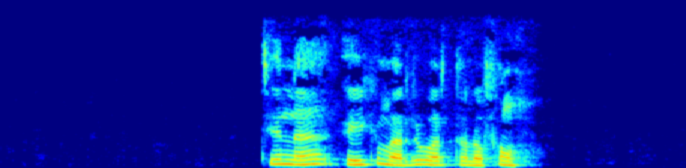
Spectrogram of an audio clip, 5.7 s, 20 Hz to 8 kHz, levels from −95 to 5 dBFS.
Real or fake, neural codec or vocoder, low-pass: real; none; 7.2 kHz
